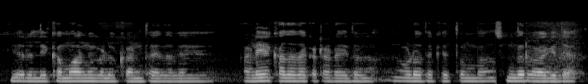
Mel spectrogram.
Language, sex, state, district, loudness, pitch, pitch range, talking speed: Kannada, female, Karnataka, Bijapur, -28 LUFS, 150 Hz, 145-155 Hz, 110 wpm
